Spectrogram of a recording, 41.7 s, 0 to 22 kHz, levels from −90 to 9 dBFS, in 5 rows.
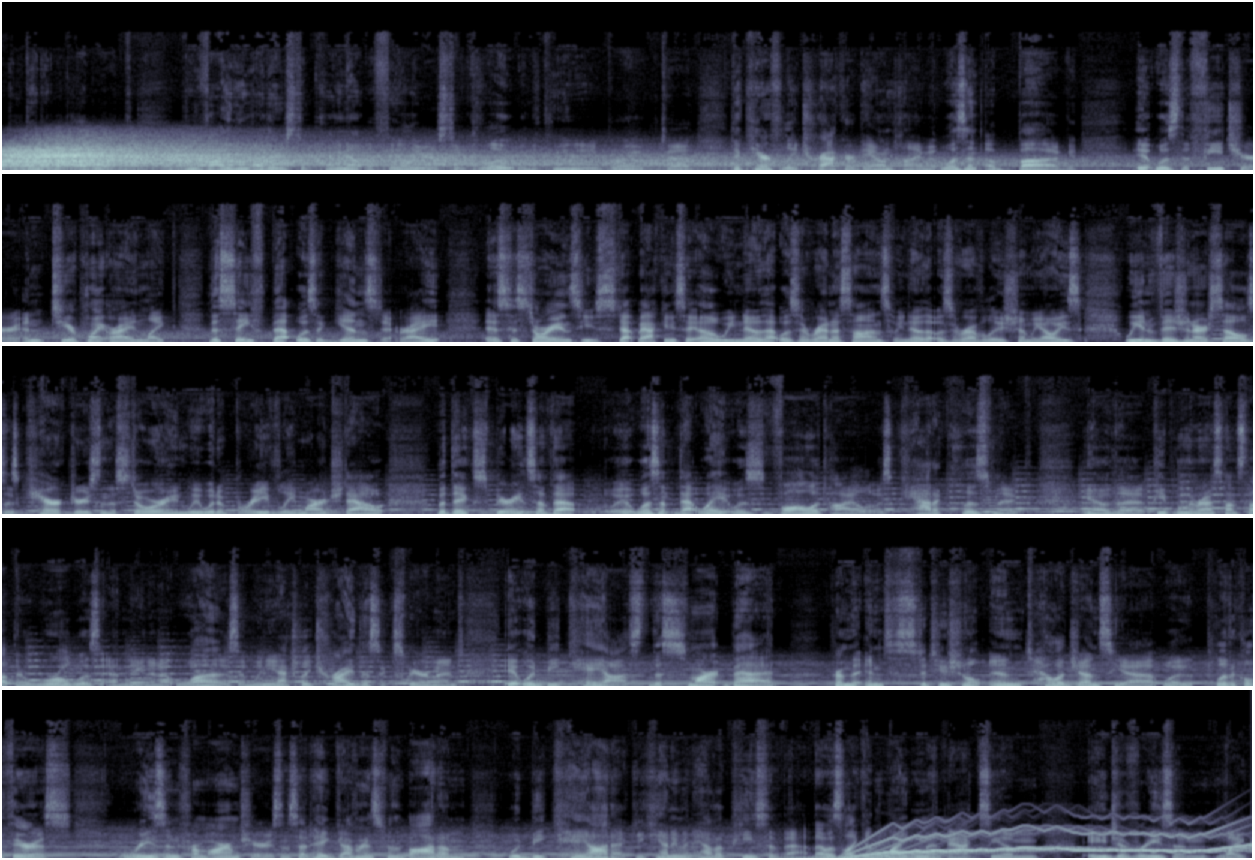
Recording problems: background music; very loud; throughout; 4 dB above the speech

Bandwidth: 18 kHz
